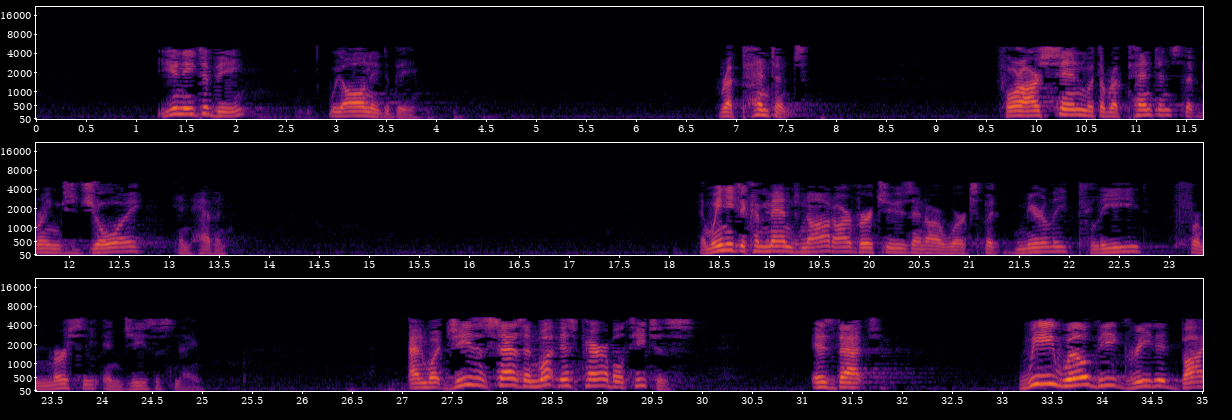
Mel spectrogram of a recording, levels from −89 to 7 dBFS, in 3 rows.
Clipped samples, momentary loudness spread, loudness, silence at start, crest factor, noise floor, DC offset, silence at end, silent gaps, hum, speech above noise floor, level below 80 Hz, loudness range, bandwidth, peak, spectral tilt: under 0.1%; 19 LU; -33 LUFS; 1.25 s; 22 dB; -75 dBFS; under 0.1%; 0 s; none; none; 42 dB; -78 dBFS; 12 LU; 5.4 kHz; -14 dBFS; -3.5 dB/octave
